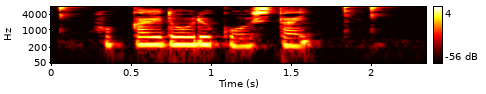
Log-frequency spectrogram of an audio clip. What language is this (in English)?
Japanese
